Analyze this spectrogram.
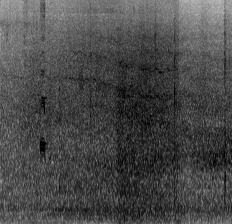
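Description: A motorcycle engine roars past nearby.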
